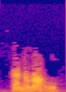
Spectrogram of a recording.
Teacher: puts the emphasis on the O, and makes one O short and the other long, and of course the Greek does do that.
